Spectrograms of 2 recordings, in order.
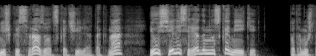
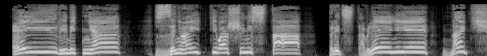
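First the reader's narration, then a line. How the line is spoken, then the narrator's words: Mock circus voice. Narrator (Russian): сказал нарочным цирковым голосом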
